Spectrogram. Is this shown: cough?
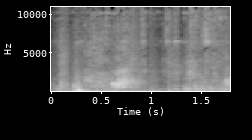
no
